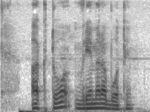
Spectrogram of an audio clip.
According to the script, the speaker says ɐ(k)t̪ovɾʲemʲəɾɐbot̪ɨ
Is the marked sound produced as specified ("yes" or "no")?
yes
